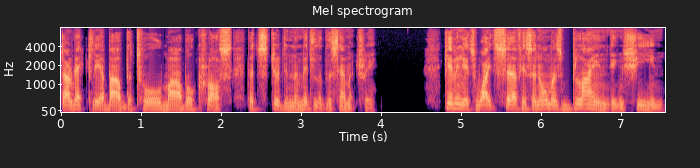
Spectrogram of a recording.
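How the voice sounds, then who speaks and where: Against a quiet background, a man with a plain, everyday voice speaks at a moderate pace with a medium pitch. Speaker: audiobook narrator. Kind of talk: dramatic audiobook narration of horror/sci-fi fiction. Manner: suspenseful, vivid, building tension with changes of pace.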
